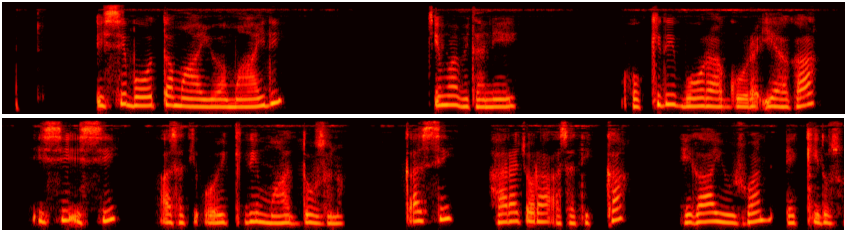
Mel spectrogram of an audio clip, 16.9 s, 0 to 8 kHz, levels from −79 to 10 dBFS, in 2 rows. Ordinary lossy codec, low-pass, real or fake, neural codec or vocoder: AAC, 32 kbps; 7.2 kHz; real; none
